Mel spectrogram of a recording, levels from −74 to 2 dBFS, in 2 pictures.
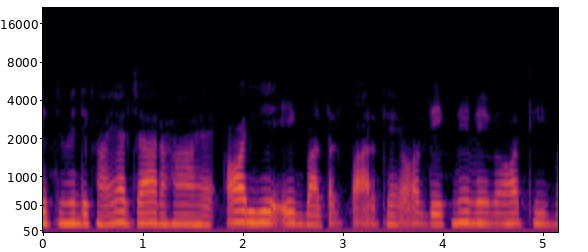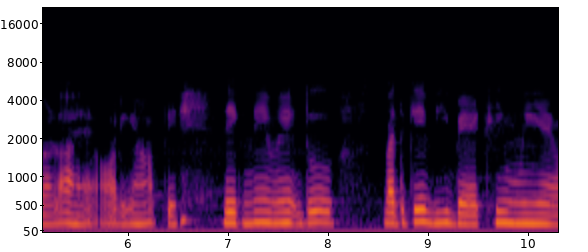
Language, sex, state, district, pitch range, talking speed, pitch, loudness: Hindi, male, Uttar Pradesh, Jalaun, 170-190 Hz, 170 wpm, 180 Hz, -29 LUFS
